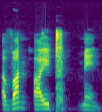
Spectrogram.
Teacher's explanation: Because one starts not with a vowel sound, it starts with a consonant sound va, which is w.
